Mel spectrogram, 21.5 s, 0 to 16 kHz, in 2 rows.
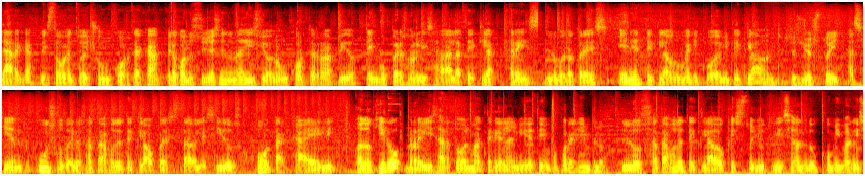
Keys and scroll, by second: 0.4 ctrl+b.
